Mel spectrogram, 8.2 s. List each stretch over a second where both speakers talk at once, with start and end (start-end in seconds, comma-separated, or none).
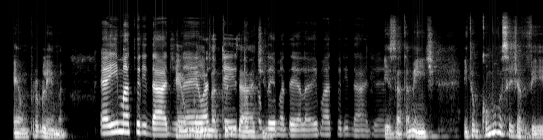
2.6-4.1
